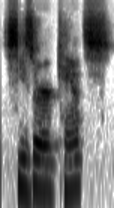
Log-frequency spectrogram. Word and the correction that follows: Cesar Canyes: Cesar Canyes, yeah. – Canyes, yeah.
